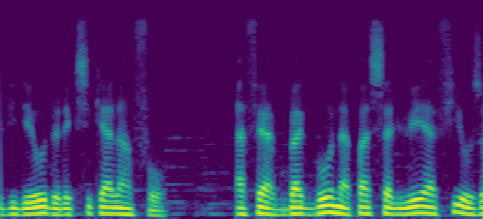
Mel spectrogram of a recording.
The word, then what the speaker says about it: Gbagbo: président Henry Conan Bédier Gill Christ DJ se prononce Bagbo refuse de saluer àessan aux obsèes du président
